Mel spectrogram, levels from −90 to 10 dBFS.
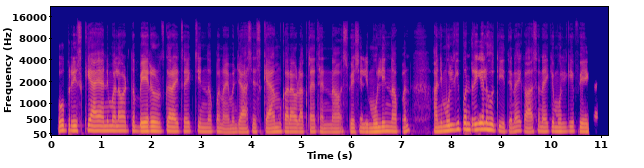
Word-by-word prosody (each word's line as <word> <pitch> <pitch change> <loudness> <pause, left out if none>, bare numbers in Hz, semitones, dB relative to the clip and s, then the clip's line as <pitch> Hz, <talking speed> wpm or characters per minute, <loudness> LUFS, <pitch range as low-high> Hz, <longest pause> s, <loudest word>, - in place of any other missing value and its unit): खूप 155 +2 +2
रिस्की 150 +2 0
आहे 150 -1 +5
आणि 145 +1 +1
मला 145 -1 +1
वाटत 145 0 -2
बेरोजगारांच 135 -1 +3
एक 130 0 -3
चिन्ह 125 -2 -3
पण 120 -4 -4
आहे. 100 0 -4
म्हणजे 110 +2 -5
असे 115 +2 -3
स्कॅम 120 +1 -1
करावे 120 -1 0
लागत 115 +1 -5
आहे 120 0 0
त्यांना, 110 0 -4
स्पेशली 120 -1 -3
मुलींना 130 +3 +3
पण 125 +5 -2 0.5
आणि 125 +1 +2
मुलगी 160 +6 +3
पण 190 -2 +4
रिअल 190 +2 +5
होती 160 -6 +2
इथे 120 -1 -6
नाही 135 +4 -2
का 120 -4 -3
असं 125 +4 -5
नाही, 130 0 -1
की 135 - -4
मुलगी 130 +1 -2
फेक 125 -2 +1
आहे. 115 - -15
130 Hz, 190 wpm, -23 LUFS, 120-145 Hz, 0.5 s, आहे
